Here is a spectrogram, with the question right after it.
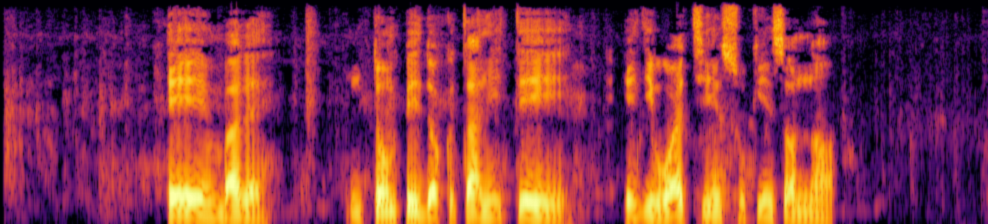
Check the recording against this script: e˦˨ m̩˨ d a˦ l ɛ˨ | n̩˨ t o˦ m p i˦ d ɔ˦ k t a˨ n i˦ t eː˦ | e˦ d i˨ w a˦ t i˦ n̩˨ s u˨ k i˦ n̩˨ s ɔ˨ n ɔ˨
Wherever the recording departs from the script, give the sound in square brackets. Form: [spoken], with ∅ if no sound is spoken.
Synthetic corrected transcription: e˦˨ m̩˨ [b] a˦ l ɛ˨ | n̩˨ t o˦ m p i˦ d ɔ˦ k t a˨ n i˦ t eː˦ | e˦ d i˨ w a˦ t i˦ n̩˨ s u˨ k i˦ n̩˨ s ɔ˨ n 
